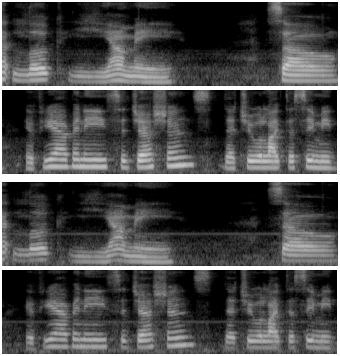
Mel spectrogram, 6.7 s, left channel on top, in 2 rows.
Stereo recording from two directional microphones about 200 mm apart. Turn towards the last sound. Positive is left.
turn(degrees=35)  # may be behind; listen again after turning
